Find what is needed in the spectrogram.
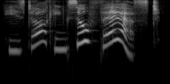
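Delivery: high-pitched crowd guess; high storybook crowd voice. A narrator's reading.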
